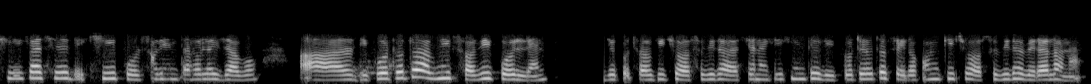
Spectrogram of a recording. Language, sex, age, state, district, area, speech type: Bengali, female, 60+, West Bengal, Paschim Medinipur, rural, conversation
